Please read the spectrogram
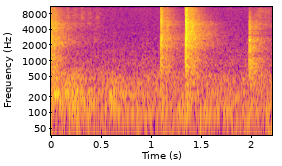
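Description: Chalk striking and scraping on a chalkboard during writing: a few short, sharp taps, two of them close together a little past the middle.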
